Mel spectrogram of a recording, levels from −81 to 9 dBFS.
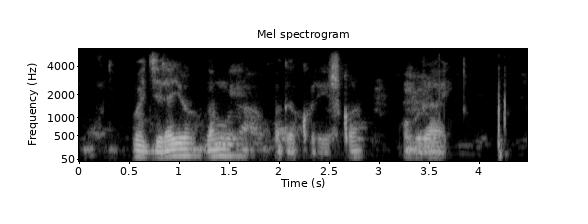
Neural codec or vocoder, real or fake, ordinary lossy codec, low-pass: none; real; Opus, 24 kbps; 5.4 kHz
